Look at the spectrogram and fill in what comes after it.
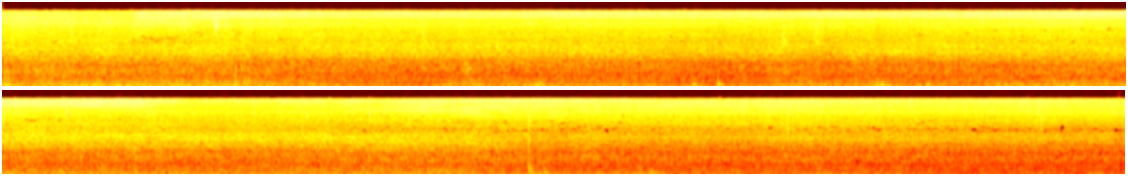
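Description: Heavy rain pouring down in a dense, steady hiss, growing gradually quieter toward the end as the downpour eases.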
